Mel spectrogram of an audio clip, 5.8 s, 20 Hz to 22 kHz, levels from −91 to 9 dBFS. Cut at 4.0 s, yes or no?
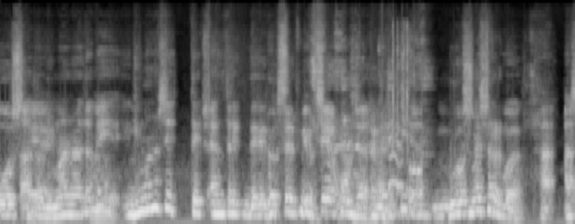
yes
